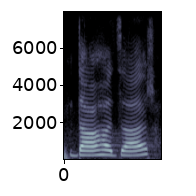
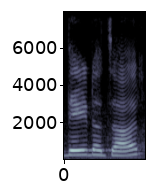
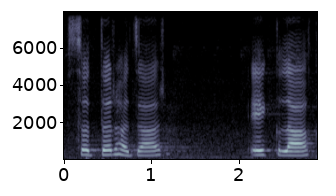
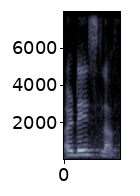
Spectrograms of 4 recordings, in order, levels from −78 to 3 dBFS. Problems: constant background noise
